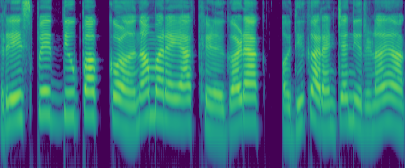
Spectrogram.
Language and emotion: Goan Konkani, disgusted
